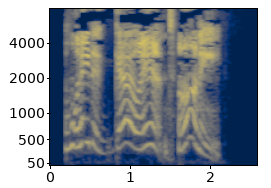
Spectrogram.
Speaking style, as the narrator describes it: laughed

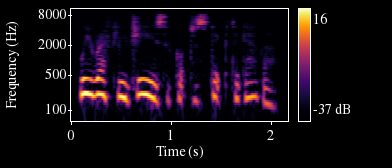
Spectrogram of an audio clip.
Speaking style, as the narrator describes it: she said

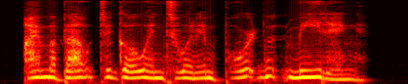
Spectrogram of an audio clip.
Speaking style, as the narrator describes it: I whisper into my cell phone

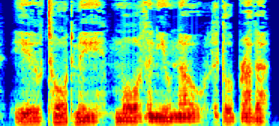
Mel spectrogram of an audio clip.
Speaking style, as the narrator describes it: he growled

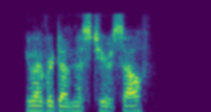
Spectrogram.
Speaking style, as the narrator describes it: I asked him in a low voice

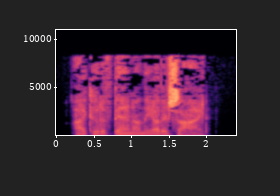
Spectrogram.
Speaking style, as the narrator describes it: she said quietly

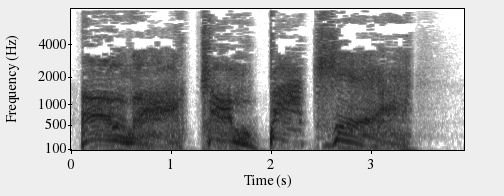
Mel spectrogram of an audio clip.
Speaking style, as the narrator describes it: bellowed in a bone-rattling voice

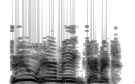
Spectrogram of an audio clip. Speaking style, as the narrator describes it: Muldoon bellowed

